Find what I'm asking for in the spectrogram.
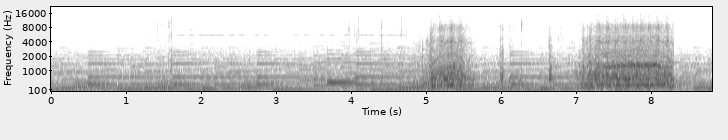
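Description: A sewing machine stitches a fabric piece onto a 1950s-style coat collar, running in a steady mechanical hum with two louder, busier bursts of rapid stitching later on, close and clear.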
